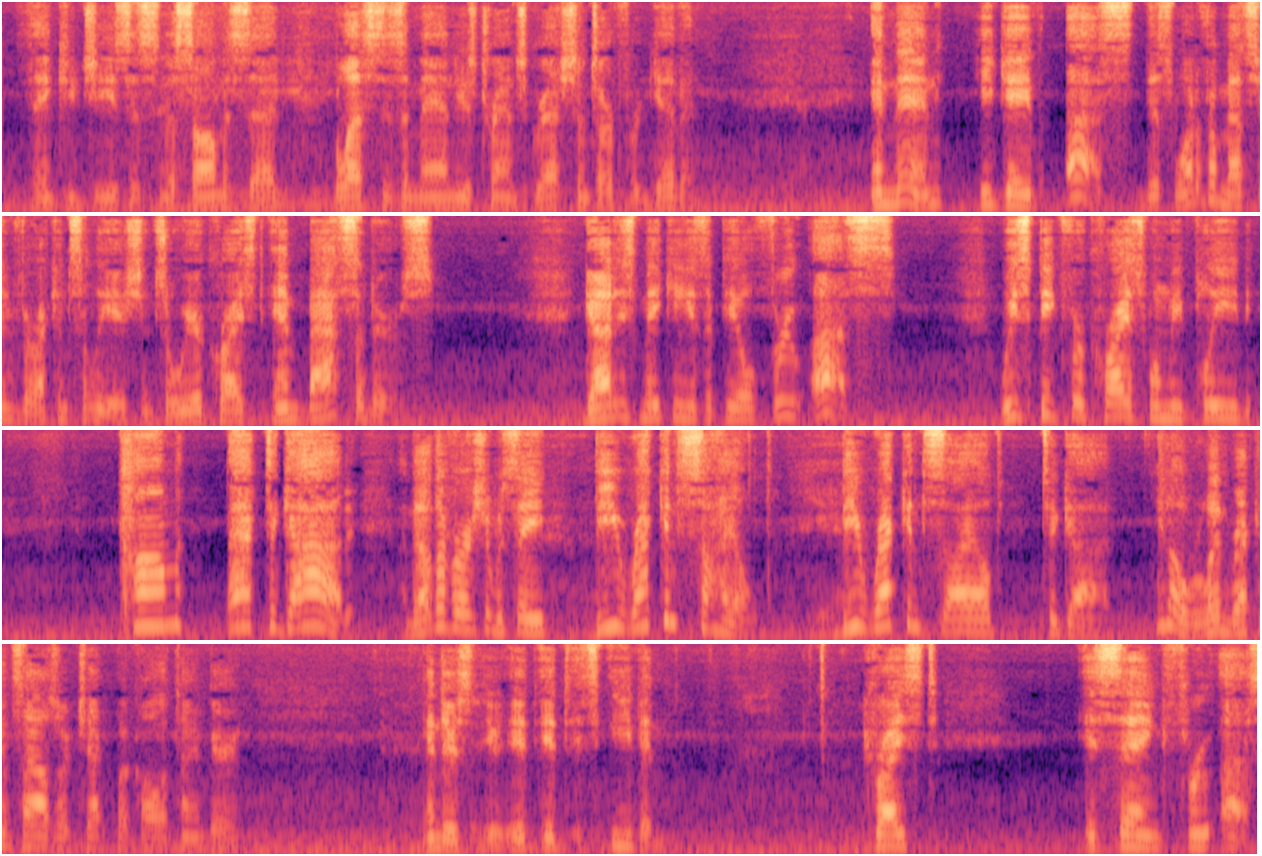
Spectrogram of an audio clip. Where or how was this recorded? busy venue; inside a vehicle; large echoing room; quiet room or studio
inside a vehicle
